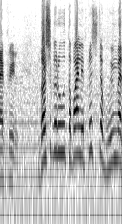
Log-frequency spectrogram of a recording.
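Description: A man speaking in Nepali, with a short pause near the start.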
